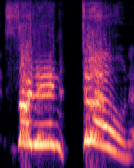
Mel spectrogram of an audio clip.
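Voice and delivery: high, loud announcing cry; booming arena call; ring announcer shout. Acted. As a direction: call the result out to the whole arena. Announcing the loser to crowd.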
